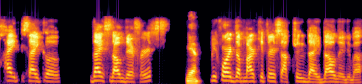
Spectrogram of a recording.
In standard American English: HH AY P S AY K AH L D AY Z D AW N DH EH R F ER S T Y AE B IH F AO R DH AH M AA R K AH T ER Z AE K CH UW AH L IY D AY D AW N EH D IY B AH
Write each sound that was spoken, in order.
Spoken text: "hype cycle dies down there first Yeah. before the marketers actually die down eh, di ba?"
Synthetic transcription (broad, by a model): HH AY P S AY K AH L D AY S D AW N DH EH R F ER S T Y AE B IH F AO R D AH M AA R K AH T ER S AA K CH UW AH L IY D AY D AW N EH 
